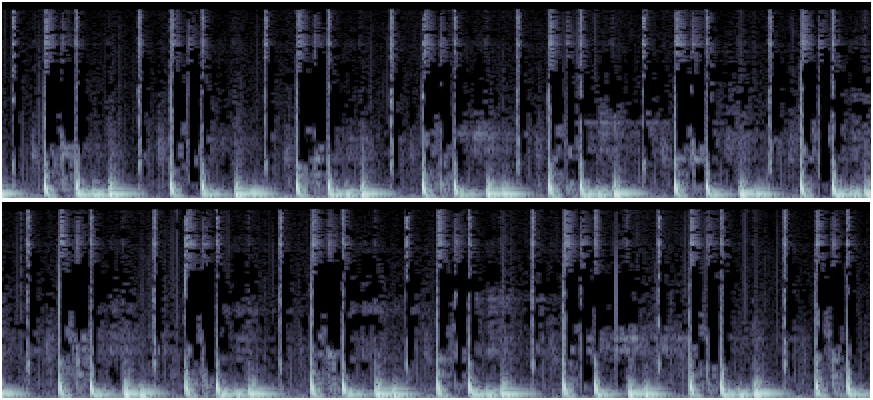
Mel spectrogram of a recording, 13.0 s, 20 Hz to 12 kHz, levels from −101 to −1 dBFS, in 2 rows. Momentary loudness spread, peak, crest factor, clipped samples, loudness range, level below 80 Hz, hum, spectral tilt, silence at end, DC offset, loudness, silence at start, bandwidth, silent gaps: 4 LU; -8 dBFS; 18 dB; under 0.1%; 1 LU; -34 dBFS; none; -7 dB/octave; 0 s; under 0.1%; -28 LUFS; 0 s; 11 kHz; none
